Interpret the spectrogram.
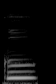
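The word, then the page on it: gu: tone 1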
